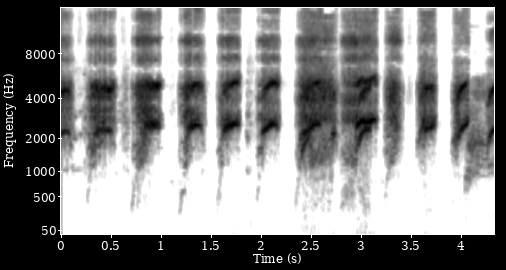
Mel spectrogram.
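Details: Fox barking in the mating season, calling out to others: a fast, steady run of sharp, high yelping barks, about two and a half per second, each with a brief rising whine, in a quiet setting.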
